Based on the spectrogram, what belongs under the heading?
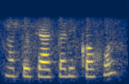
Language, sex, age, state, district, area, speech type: Bengali, female, 18-30, West Bengal, Malda, urban, conversation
